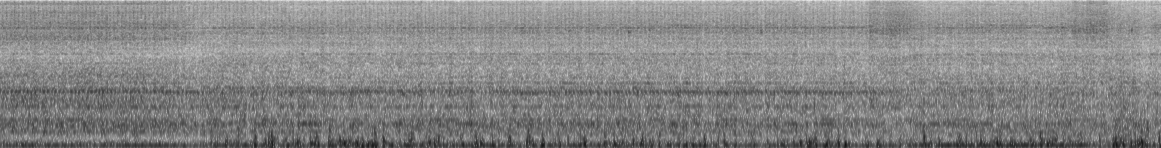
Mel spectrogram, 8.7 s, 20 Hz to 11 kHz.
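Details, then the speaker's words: 1989 Chevy S10, 4.3 TBI: low, lumpy idle with a deep shudder and uneven firing pulses; rough idle with low-rpm vibration. Owner suspects one cylinder misfiring, plus fuel in the oil from running rich or rings; unconfirmed. "so it's possible I have one cylinder that's misfiring as well and that's what's causing the vibration but sorry now my main concern is vibration at the low rpms and the poor idle"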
